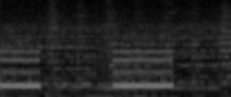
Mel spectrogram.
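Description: A telephone rings in two long electronic trill bursts separated by a short gap, clear and close, with no talk.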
